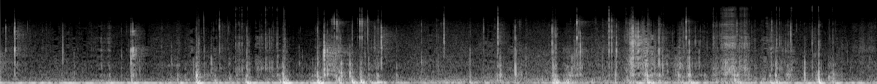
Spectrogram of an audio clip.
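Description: A metal extractor tool scrapes and shaves a small remaining piece of solid green bar soap, held by fingers with long nails. Dense, crackly scraping and shaving bursts come in quick succession over a steady low hum, with brief brighter rasps as the tool bites into the soap.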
